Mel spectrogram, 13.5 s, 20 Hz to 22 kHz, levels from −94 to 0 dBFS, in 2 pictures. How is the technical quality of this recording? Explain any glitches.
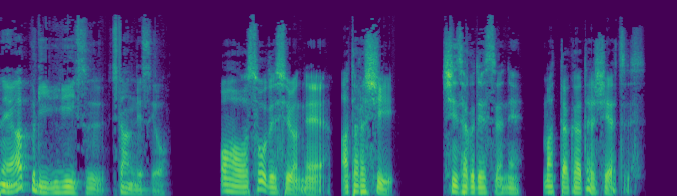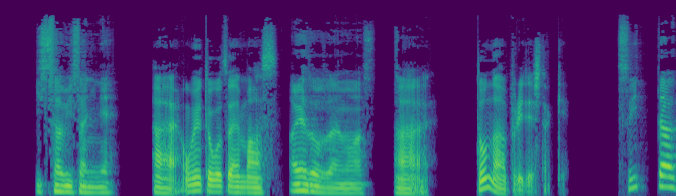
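The recording has one technical glitch: a gap at a join of encoded pieces, from 10.60 to 10.65 s. The speech drops to silence for about 50 ms and then resumes exactly where it broke off. This happens when segments are compressed separately and spliced without trimming. The encoder's start-up delay and the padding in its final frame both remain at the seam. The edges of the dropout are smeared by the codec.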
